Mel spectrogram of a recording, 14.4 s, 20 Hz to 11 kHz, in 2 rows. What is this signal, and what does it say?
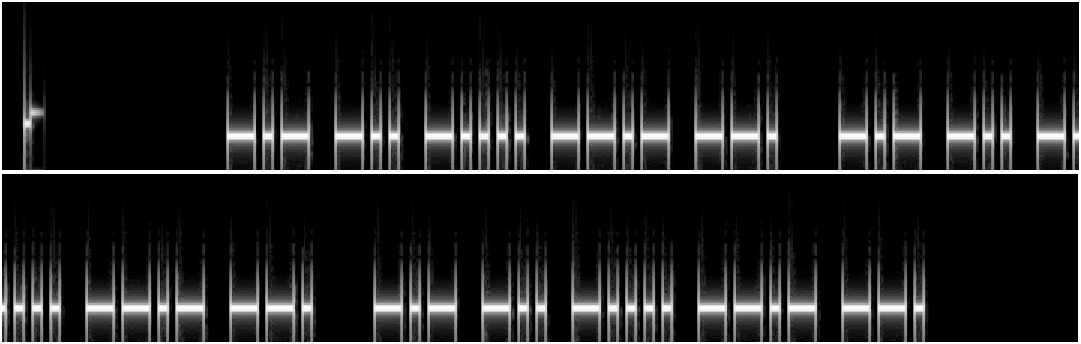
Morse code, heard as a keyed tone, about 20 wpm, 700 Hz. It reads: KD6QG KD6QG KD6QG
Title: USA Call Signs Repeated 3x 20wpm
